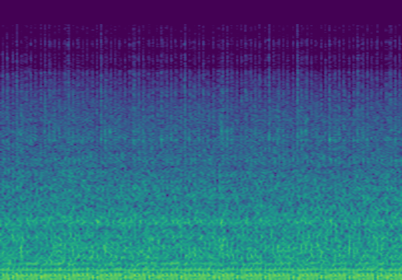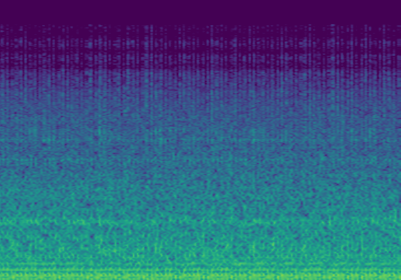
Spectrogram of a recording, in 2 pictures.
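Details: Old Masport lawnmower with a Briggs and Stratton engine, after a full service, at fixed throttle: steady chug with the odd uneven beat, a slight miss; owner suspects the carburettor needs cleaning again, possibly the coil too.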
